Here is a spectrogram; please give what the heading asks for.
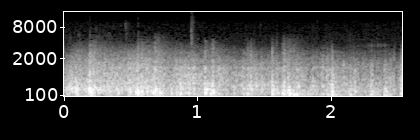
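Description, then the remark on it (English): Loud thunder rumbles continuously directly overhead on a muggy day, a deep sustained roll with rough swelling peaks throughout, heard alone with no voices. “That's pretty much directly overhead.”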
